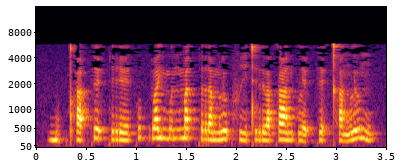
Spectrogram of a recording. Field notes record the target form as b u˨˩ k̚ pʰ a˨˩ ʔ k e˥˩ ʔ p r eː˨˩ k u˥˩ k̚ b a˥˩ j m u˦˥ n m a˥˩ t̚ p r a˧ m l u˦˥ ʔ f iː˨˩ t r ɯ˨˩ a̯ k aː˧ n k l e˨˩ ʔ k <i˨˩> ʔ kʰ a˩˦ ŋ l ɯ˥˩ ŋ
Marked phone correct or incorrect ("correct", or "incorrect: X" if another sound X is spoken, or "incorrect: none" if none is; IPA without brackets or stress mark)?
incorrect: e˨˩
